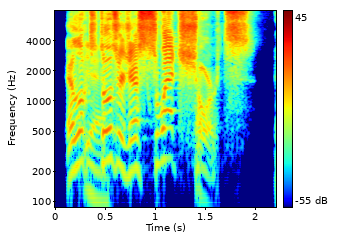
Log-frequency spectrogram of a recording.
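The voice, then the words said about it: Imitates another person's voice. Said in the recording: “That is a pretty good impression of me.”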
